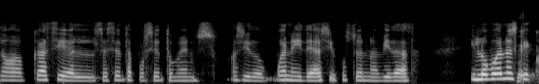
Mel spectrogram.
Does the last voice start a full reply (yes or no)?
no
